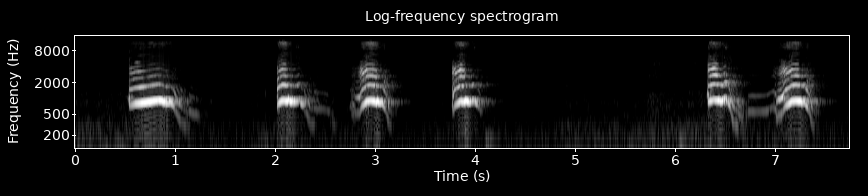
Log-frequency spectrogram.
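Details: Puppies howling for the first time: six short, clear, harmonic howls, each swelling upward then sliding down, about half a second to a second long, set in two bursts with quiet gaps between.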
